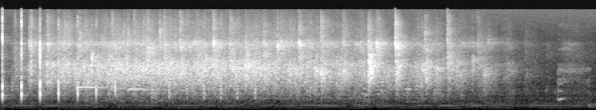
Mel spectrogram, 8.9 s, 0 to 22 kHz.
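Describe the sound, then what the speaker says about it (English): An audience at the 2016 Clinton County and 4-H Fair Queen Contest applauds warmly, a steady wash of many hands clapping for several seconds that fades toward the end, with a few louder claps near the start. "I'd like for you to give a very warm welcome for the last time to our Fair Queen, Clinton County 2015, Miss Lindsay Eisenhowe"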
